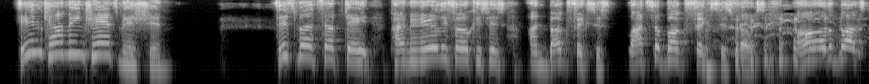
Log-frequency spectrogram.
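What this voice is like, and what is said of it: Imitates another person's voice. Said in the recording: “a Trump impersonation, let the professional handle it”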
